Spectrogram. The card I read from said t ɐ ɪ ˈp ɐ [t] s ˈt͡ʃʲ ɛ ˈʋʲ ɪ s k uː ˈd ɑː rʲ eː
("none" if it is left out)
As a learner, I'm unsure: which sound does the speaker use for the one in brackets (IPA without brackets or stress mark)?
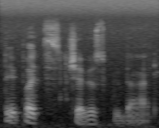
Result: t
